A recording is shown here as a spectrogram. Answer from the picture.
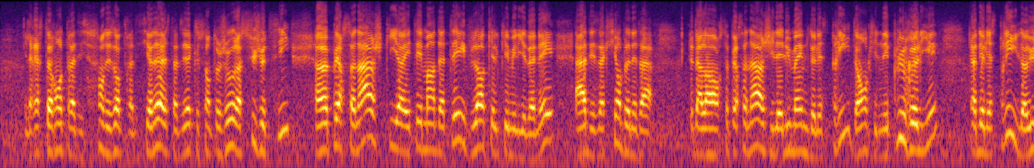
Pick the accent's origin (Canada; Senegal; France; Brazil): Canada; Quebec; born there; Je ne dis pas ça parce que je suis né au Québec, mais je suis né au Québec parce que ça va se passer ici.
